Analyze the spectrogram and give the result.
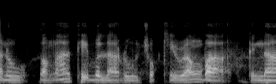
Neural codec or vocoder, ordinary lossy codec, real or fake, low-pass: codec, 24 kHz, 3 kbps, HILCodec; none; fake; 7.2 kHz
